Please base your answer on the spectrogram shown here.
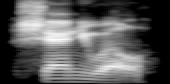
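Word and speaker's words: Schanuel: I'm gonna go Nolan Shanuel, if that's Okay.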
